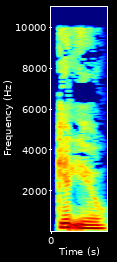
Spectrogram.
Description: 子音 + y- make_you[méɪk_ jʊ]「メイクユー→メイキュー」 get_you[gét_jʊ]「ゲットユー→ゲッドゥュー」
